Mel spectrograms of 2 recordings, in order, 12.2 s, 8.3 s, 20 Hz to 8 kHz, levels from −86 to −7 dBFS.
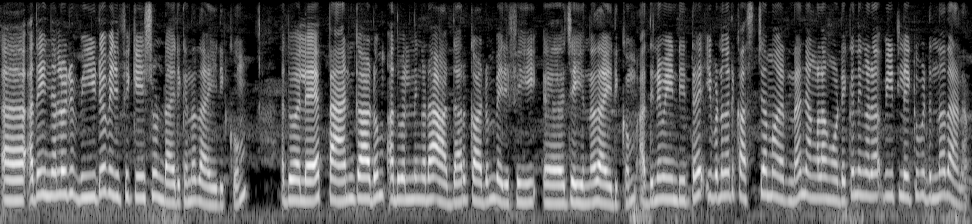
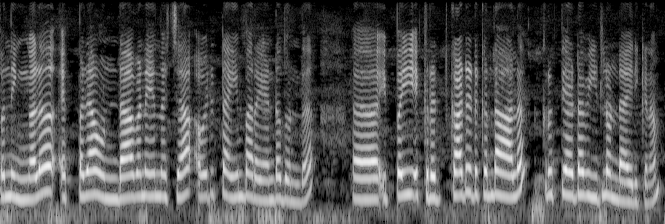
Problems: none marked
